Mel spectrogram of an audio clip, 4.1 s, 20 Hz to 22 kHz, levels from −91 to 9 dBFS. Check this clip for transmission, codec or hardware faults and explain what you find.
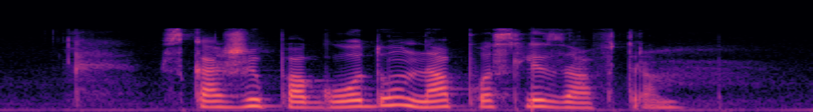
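One fault shows up here. At 2.66 s there's a block of digital silence, about 2.9 ms of zeros, which fits a 128-sample output buffer not being filled in time. The hard cut in and out makes a quick tick.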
